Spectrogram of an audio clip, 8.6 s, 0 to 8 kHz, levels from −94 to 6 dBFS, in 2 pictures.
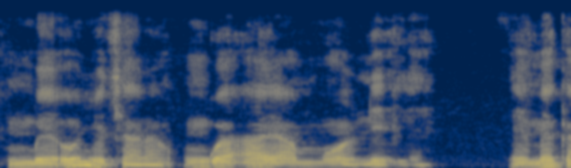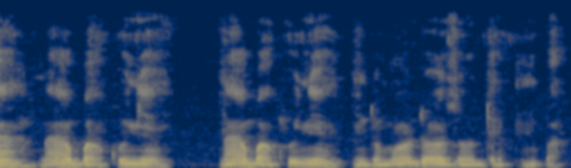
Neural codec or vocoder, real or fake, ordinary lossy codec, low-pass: none; real; none; 7.2 kHz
